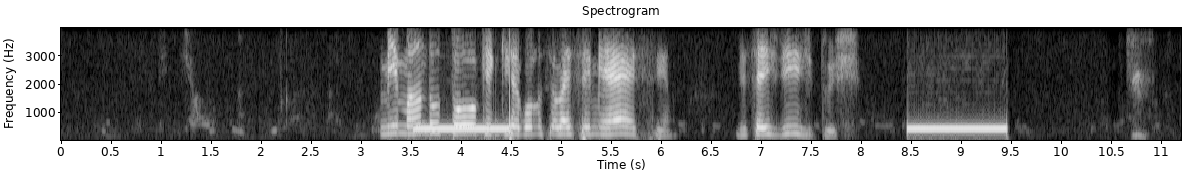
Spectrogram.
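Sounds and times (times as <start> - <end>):
speech: 3.2 - 6.2, 6.8 - 8.6
telephone busy tone beep after a dropped phone call: 3.6 - 4.6, 8.5 - 9.5.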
